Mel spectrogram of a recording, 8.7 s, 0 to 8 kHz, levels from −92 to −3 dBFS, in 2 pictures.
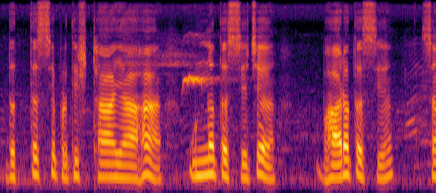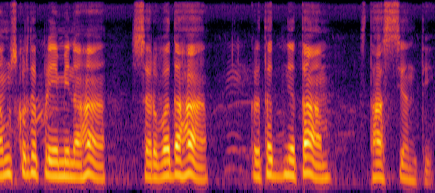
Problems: none marked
